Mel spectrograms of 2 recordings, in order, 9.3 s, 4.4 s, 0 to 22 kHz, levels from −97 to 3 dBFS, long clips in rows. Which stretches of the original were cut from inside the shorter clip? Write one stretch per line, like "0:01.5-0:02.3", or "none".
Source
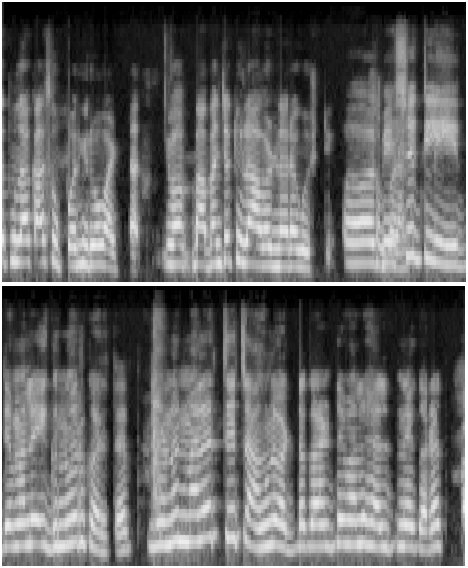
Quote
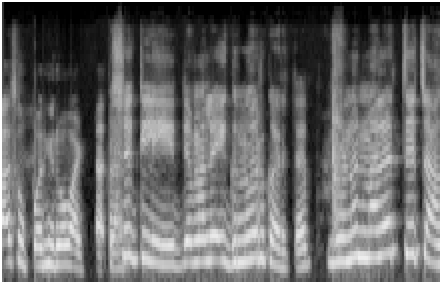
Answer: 0:01.5-0:04.0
